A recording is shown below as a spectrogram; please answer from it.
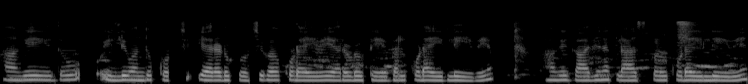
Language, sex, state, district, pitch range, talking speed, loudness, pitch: Kannada, female, Karnataka, Belgaum, 190-205 Hz, 135 wpm, -34 LUFS, 195 Hz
